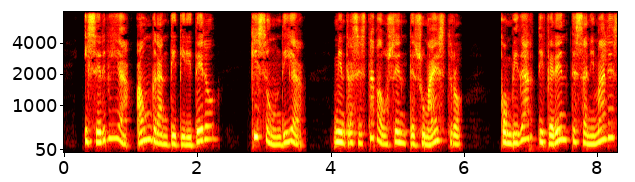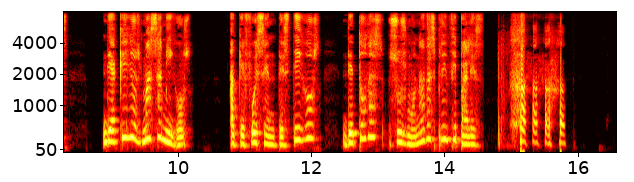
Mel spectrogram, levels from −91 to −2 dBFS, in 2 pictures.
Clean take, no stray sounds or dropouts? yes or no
no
